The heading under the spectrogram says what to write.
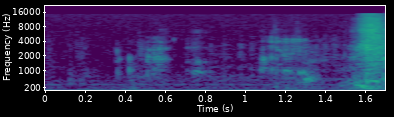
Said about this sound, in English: I'm gonna sneeze. Sorry. Okay. I felt it coming.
